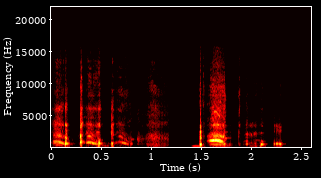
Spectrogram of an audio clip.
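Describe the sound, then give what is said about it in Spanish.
A harsh fit of coughing: several sharp bursts in quick succession, then a longer rasping cough and a few weaker hacks trailing off. No talking. “Como tose el perro, boludo?”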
